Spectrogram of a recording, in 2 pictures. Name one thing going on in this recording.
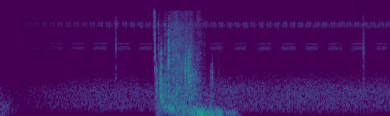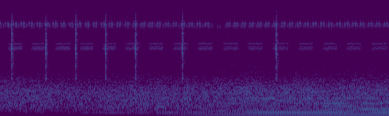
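Soft interface clicks tick as menu items are picked.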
